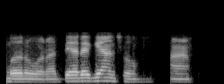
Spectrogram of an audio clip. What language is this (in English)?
Gujarati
